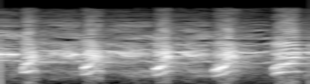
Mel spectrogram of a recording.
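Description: A laughing meme sound effect: a person laughs in a rapid string of short bursts, each rising in pitch, about three a second.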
